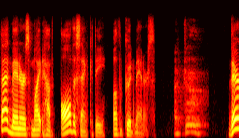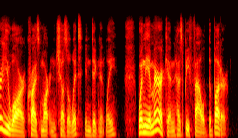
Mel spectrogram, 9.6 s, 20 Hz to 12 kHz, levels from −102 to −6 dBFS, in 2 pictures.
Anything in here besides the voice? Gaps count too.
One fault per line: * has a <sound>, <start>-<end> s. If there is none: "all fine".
* has a sneeze, 3.5-4.2 s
